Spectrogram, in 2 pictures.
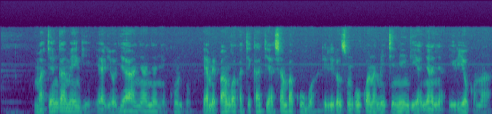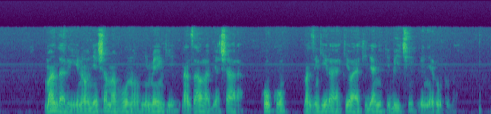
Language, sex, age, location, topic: Swahili, male, 25-35, Dar es Salaam, agriculture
